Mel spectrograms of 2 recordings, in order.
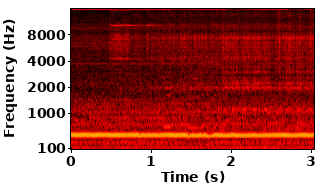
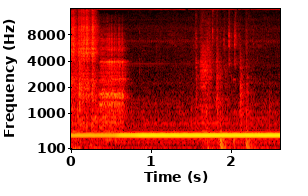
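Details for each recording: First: Sony TC-W32 dual cassette deck, about 40 years old, transport complaint: with the belt off, the steady test tone still wavers and sags in pitch. Flutter traced to a visibly wobbling, out-of-true capstan flywheel; bent capstan or bad pinch roller were also considered. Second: Sony TC-W32 dual cassette deck, about 40 years old, after belt work: the B side plays a steady test tone holding pitch without audible wobble, low flutter. It is about as good as this low-end deck will get, though the flywheel was seen wobbling.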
